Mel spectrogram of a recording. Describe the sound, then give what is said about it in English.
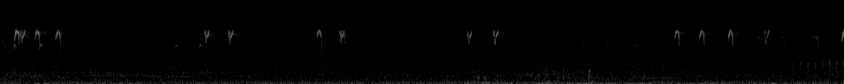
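Type 2 crossbill calls from at least two birds in the morning: short, sharp, high-pitched chips given in quick pairs and threes, repeating every second or so over a faint steady hiss, with no voices. “Crossbill's coming.”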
